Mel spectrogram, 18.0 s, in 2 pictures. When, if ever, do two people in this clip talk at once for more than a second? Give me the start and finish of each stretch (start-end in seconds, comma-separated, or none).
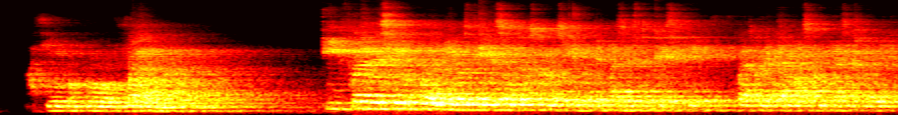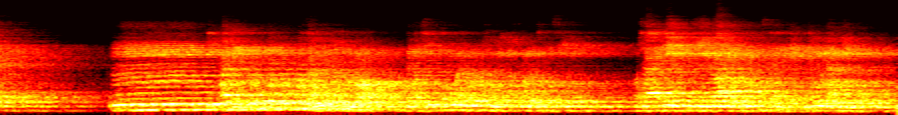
none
